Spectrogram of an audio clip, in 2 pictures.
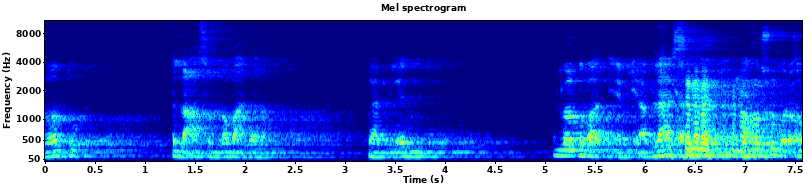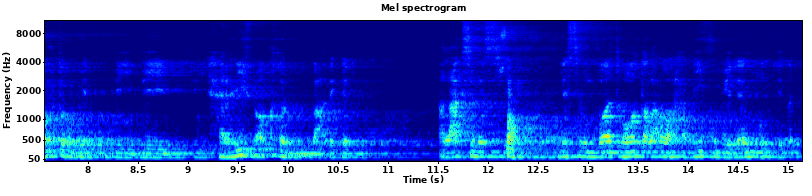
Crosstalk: present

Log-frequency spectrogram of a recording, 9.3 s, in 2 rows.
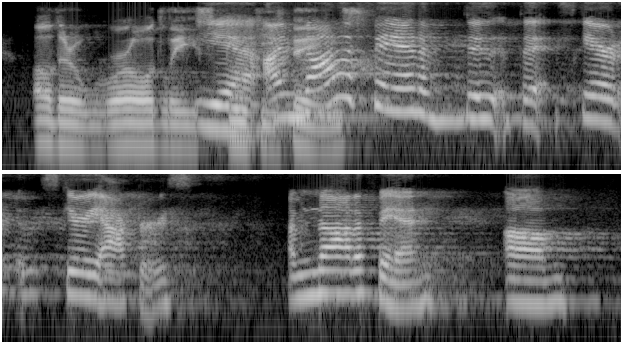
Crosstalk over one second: present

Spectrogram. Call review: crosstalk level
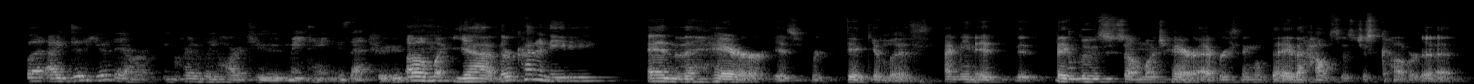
none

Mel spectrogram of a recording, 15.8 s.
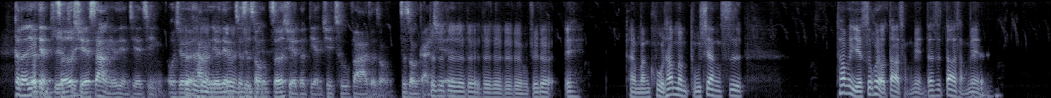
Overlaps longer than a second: present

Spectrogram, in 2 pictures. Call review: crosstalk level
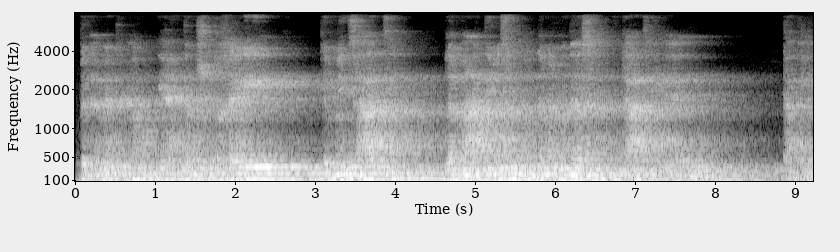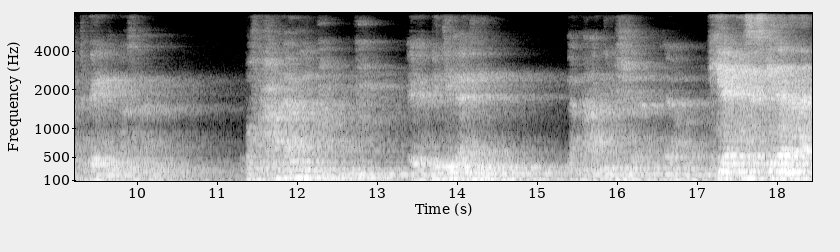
none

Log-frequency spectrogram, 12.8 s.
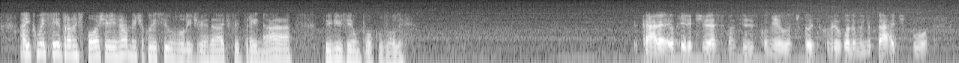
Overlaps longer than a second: none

